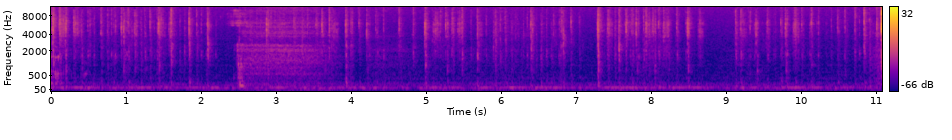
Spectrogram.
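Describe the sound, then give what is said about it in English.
Steady typing on a computer keyboard while someone types up a questions section, a run of quick, irregular key clicks, with a low background hum and no one speaking. “I am here just watching, uh, typing up the uh, ask section here in case you have questions for us.”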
